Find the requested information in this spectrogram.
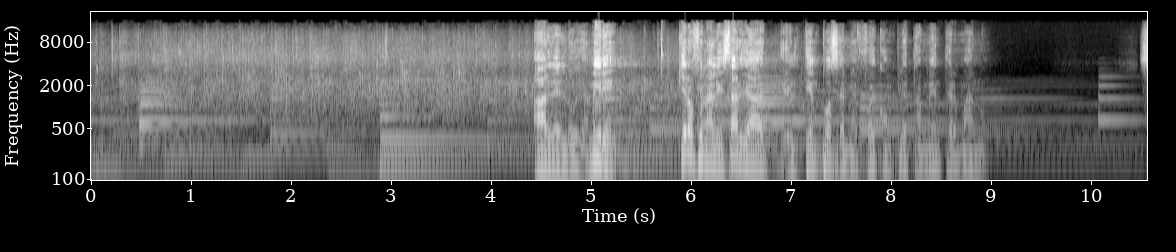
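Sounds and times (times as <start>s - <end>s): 
church audience clapping hands during a sermon: 0.0s - 6.9s
speech: 4.4s - 9.1s.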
